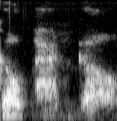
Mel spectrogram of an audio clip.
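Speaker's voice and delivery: whispered, barely audible, very quiet and breathy. Retelling what a businessman said on seeing a Packers jersey: imitating someone saying it quietly. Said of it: "he very quietly said".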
